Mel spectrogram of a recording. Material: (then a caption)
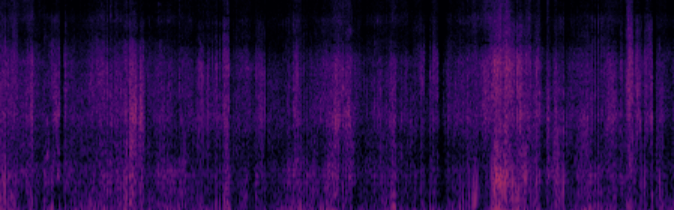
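Leather. Black leather gloves are worn on both hands, the gloved fingers interlaced and rubbed together in leather-on-leather friction. The result is a steady, close-up creaking and scratchy rubbing with brighter swells of squeaky friction that rise and fall through the clip.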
